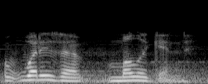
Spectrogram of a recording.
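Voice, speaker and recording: A calm, earnest male hero with a high voice for a man. He speaks formally and literally, as a serious leader in game dialogue. The recording is narrow and muffled, with prominent music underneath. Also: slow pace, vocal fry. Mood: earnest, questioning. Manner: formal, literal, avoids contractions. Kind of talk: video game dialogue acting.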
